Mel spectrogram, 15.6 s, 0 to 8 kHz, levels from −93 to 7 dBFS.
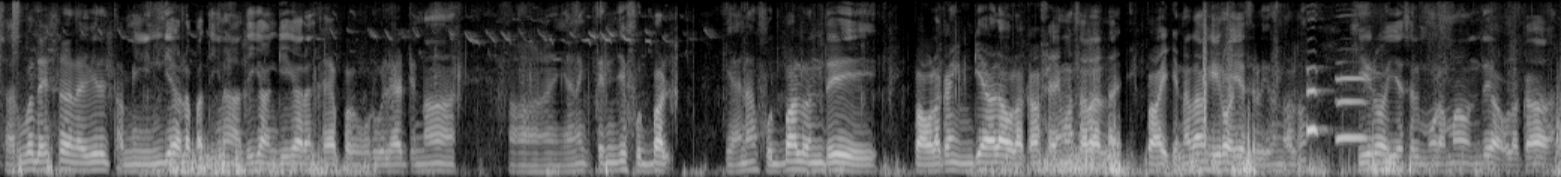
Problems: background sounds at intervals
